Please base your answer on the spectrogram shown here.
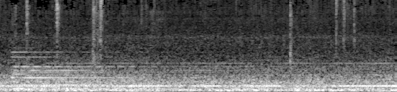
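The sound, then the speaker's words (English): A car driving along Alison Road gives a steady low engine and road rumble with a faint constant hum running through it, unbroken and without talk. “live from Alison Road, where I'm driving right now.”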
